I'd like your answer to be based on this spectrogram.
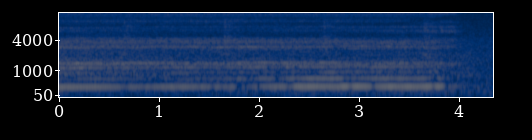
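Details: Female patient, recorded before voice therapy, with a high-pitched, hoarse, breathy voice; she reports her voice is not clear; dysphonia.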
